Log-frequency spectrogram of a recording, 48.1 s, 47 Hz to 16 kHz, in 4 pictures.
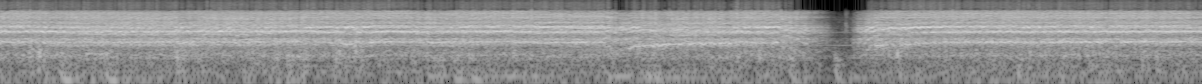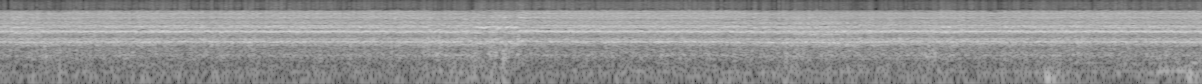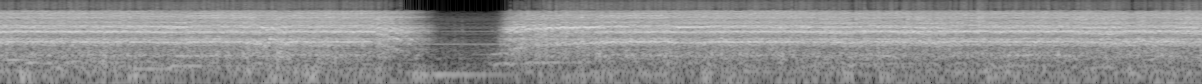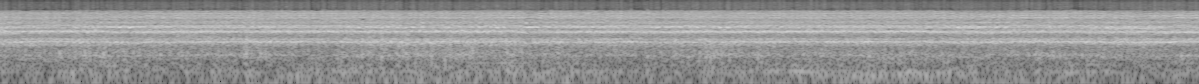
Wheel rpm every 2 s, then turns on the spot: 220, 220, 220, 170, 150, 230, 230, 230, 230, 230, 220, 230, 230, 230, 80, 220, 220, 230, 230, 230, 230, 230, 230, 220.
none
